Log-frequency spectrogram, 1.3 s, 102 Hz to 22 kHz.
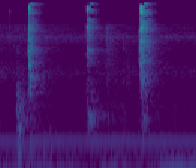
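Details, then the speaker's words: Clarion PT-975C stereo from a Mazda RX-7 on the bench, logic side powered: sharp dry relay clicks over faint hum while the EQ does nothing; amplifier relay clicking, possibly no power or ground to EQ, suspected. "I hear the amp clicking. The EQ is doing nothing."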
